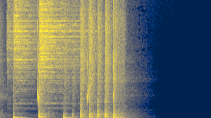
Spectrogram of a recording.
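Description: Drum-kit backing music of a recorded children's chant, a run of drum and cymbal hits that cuts off about two and three-quarter seconds in, followed by silence.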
